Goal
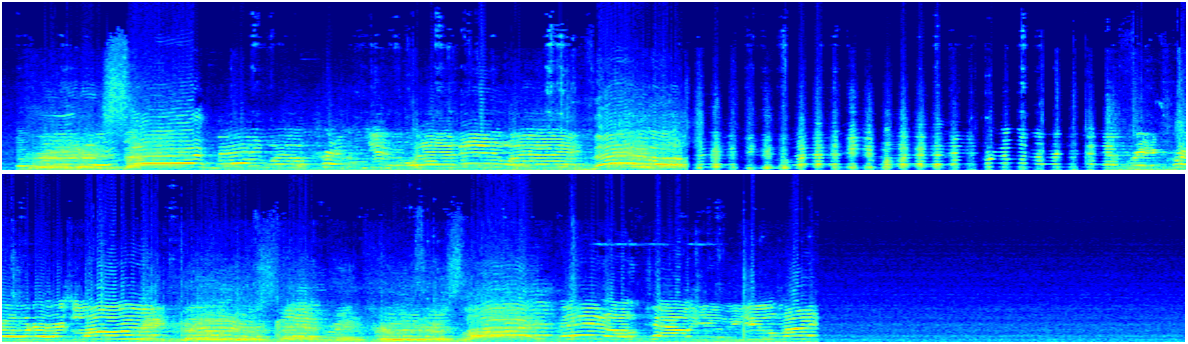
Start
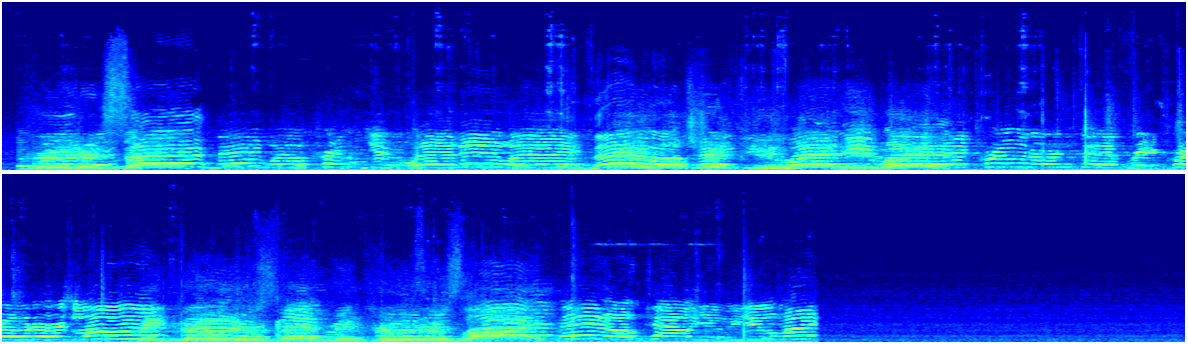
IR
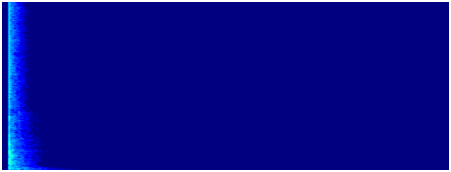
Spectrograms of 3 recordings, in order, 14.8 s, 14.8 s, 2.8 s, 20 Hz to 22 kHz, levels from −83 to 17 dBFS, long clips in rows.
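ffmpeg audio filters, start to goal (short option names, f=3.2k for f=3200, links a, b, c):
-filter_complex "[0:a]asoftclip=type=hard:threshold=-22.5dB,asplit=3[a][b][c];[a]afade=t=out:st=4.28:d=0.02[d];[b]aeval=exprs='val(0)*pow(10,-27*(0.5-0.5*cos(2*PI*9.4*n/s))/20)':c=same,afade=t=in:st=4.28:d=0.02,afade=t=out:st=6.92:d=0.02[e];[c]afade=t=in:st=6.92:d=0.02[f];[d][e][f]amix=inputs=3:normalize=0,volume=8dB"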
